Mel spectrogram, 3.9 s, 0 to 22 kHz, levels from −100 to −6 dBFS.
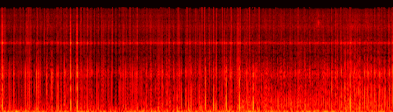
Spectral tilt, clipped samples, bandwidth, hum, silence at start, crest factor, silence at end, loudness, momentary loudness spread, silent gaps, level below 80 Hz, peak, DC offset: -3.5 dB/octave; under 0.1%; 17 kHz; none; 0 s; 28 dB; 0 s; -51 LUFS; 5 LU; none; -58 dBFS; -24 dBFS; under 0.1%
